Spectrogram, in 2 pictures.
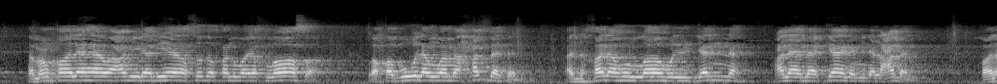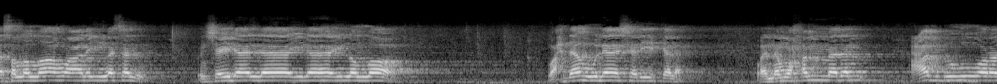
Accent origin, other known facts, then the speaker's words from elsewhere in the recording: Egypt; يعني الإخوان عندنا في مصر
